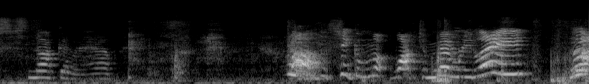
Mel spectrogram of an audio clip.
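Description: Bodies thump against a couch during a playful scuffle.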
